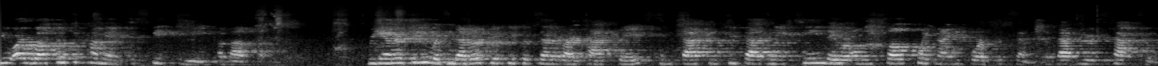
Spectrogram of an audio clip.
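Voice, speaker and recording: A high-pitched woman speaks at a moderate pace with ordinary pitch variation and big swings in loudness. Noticeable background noise and audible room echo surround her. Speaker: town manager. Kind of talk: formal report to council. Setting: council meeting with audience. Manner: formal.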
